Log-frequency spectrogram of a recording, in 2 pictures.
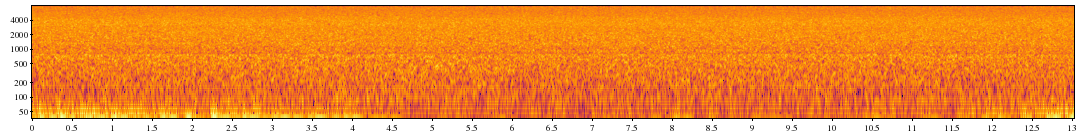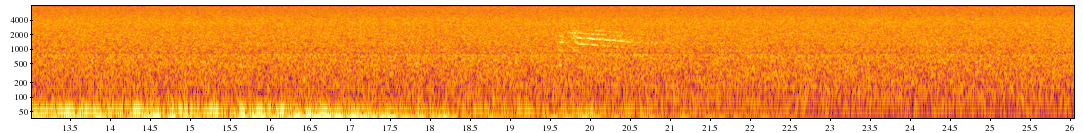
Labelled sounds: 19.8	20.5	killer whale, Bigg's (transient), 1.2 to 2.2 kHz

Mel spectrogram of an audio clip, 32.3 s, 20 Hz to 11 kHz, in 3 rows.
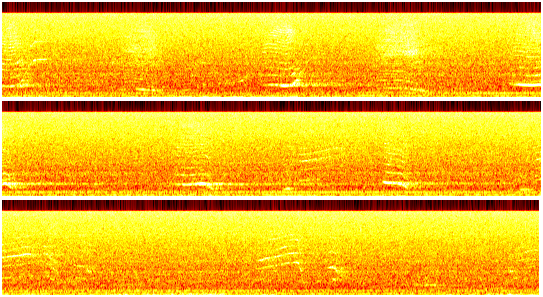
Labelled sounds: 0.6	0.9	humpback whale, 1.3 to 3.0 kHz
5.3	5.8	humpback whale, 2.6 to 4.7 kHz
7.9	8.3	humpback whale, 1.8 to 2.1 kHz
10.2	10.5	humpback whale, 2.0 to 2.1 kHz
16.7	17.4	humpback whale, 1.2 to 2.2 kHz
21.5	22.2	humpback whale, 1.3 to 2.6 kHz
26.7	27.5	humpback whale, 0.90 to 3.2 kHz
28.1	28.4	humpback whale, 0.80 to 1.0 kHz

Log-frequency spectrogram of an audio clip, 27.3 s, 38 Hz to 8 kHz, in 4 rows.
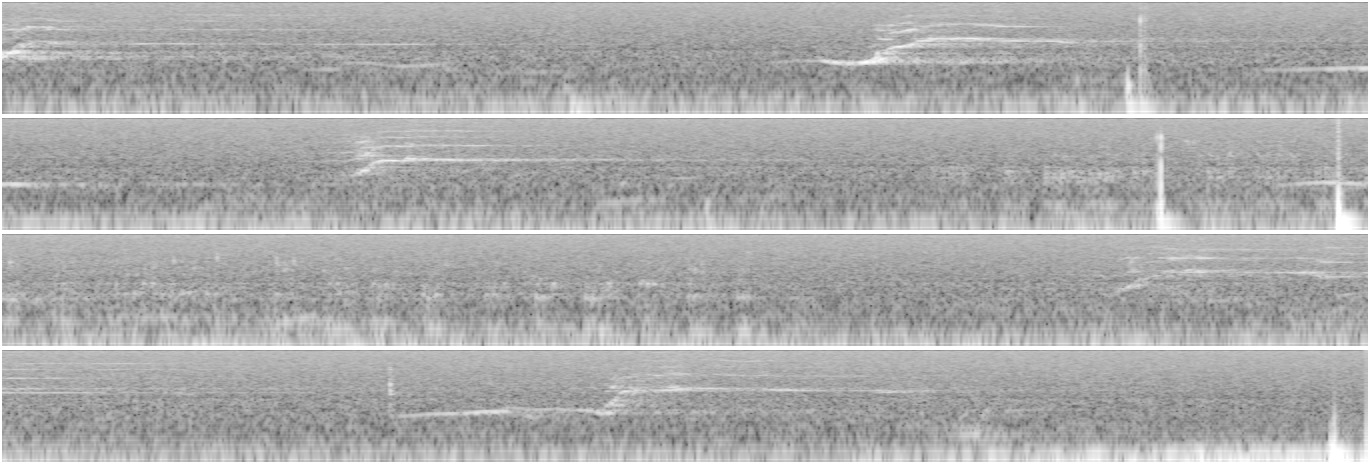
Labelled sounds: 0.0	1.3	humpback whale, 0.80 to 4.4 kHz
1.8	2.1	humpback whale, 0.99 to 1.1 kHz
4.4	5.5	humpback whale, 0.80 to 2.9 kHz
8.5	9.3	humpback whale, 0.80 to 7.7 kHz
19.4	21.2	humpback whale, 0.93 to 4.3 kHz
23.6	24.6	humpback whale, 0.90 to 4.9 kHz

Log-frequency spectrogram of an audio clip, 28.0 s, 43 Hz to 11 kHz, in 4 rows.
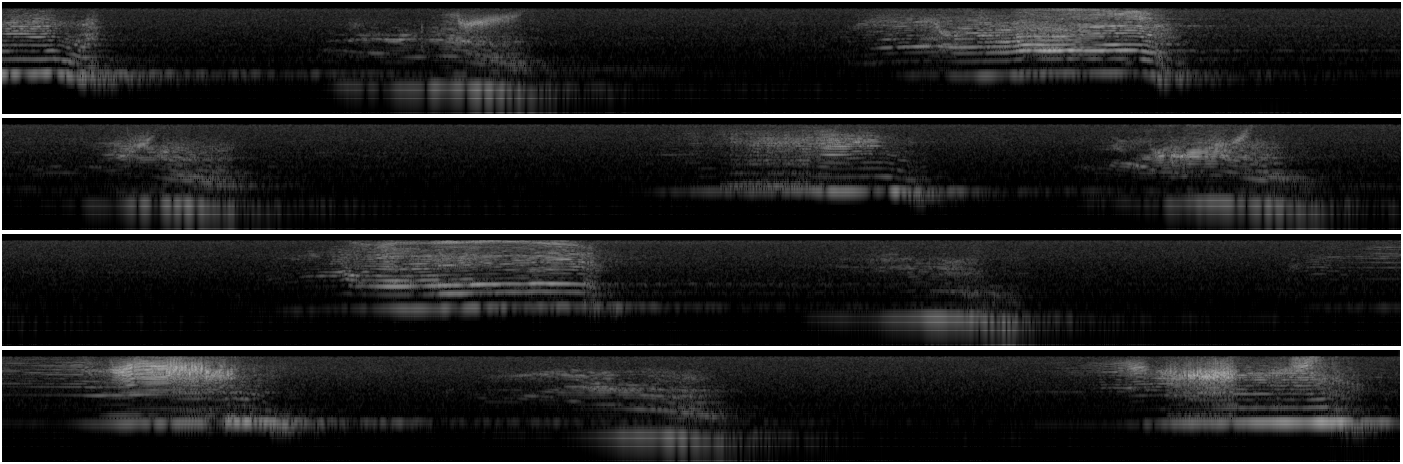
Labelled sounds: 0.0	0.3	humpback whale, 1.9 to 5.0 kHz
1.0	2.6	humpback whale, 0.80 to 4.0 kHz
4.3	5.9	humpback whale, 0.80 to 7.6 kHz
7.5	7.9	humpback whale, 1.3 to 1.9 kHz
10.2	11.7	humpback whale, 0.80 to 3.7 kHz
12.4	13.2	humpback whale, 0.80 to 1.8 kHz
15.5	16.9	humpback whale, 0.80 to 7.8 kHz
18.4	18.7	humpback whale, 1.9 to 2.2 kHz
20.6	21.9	humpback whale, 0.96 to 6.8 kHz
23.4	24.5	humpback whale, 0.93 to 3.8 kHz
26.2	27.7	humpback whale, 1.1 to 5.1 kHz

